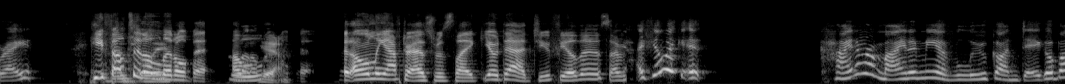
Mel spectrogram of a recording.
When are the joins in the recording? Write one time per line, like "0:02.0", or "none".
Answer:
0:06.3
